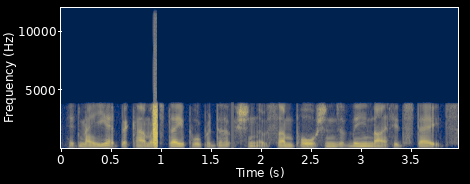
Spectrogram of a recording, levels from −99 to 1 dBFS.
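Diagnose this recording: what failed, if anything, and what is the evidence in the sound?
Wireless microphone squelch dropout, at the analogue radio link. From 0.89 to 0.99 s the speech gives way to a short burst of hiss, then a hole of near silence lasting about 33 ms, before the speech comes back. This happens when the FM carrier from the transmitter fades: noise rises as the signal weakens, and once it drops below the receiver's squelch threshold, the receiver mutes its output until the carrier recovers.

Bit errors on a digital phone line, on the network side of the G.711 A-law link. Between 1.69 and 1.72 s there is a brief cluster of sharp ticks over the speech, which itself stays intact through the telephone band of roughly 250 Hz to 3.7 kHz. Each corrupted bit changes one companded sample. A flip on the sign or a high-order bit throws that sample far from its neighbours, and the result is a click. 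The error rate here is low, on the order of a tenth of a percent.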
